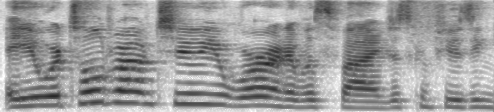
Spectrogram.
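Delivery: ordinary delivery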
